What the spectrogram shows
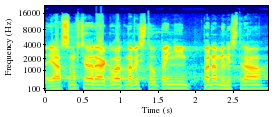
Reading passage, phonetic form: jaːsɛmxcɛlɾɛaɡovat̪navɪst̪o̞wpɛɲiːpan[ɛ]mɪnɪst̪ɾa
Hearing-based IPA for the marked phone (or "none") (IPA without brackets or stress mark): a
